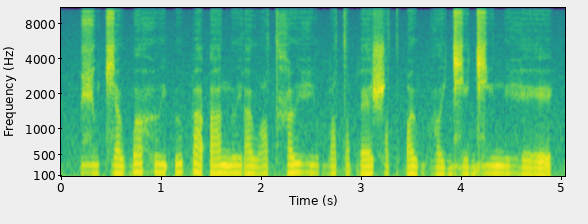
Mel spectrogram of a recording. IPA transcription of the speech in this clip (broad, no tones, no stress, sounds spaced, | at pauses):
ʑ u t͡ɕ a u̯ ɓ ʌ h ɯ i̯ ʔ ɯ p a ʔ a n ɯ i̯ ɾ a u̯ w o tˤ x ɯ i̯ ɦ i u̯ b e tˤ o p ɾ ɛ ʃ ʌ tˤ ʔ ɯ bʱ ʌ i̯ d͡ʑ e d͡ʑ i n i ɦ e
